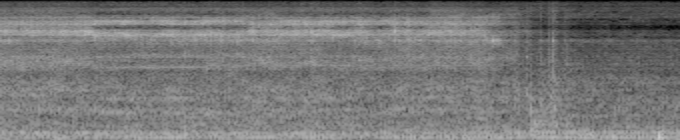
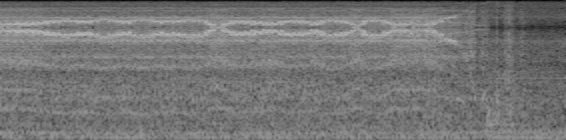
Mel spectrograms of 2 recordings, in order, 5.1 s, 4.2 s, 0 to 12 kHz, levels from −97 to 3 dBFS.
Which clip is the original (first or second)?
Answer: second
